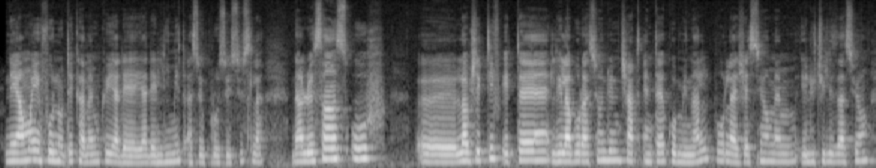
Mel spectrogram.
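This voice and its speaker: A woman with a Burkinabe accent explains her view in an interview. Her voice sits a little low for a woman. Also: steady tone, normal speed, a little mellow.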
